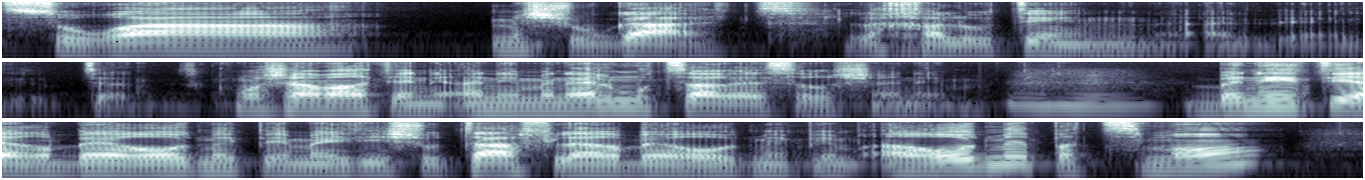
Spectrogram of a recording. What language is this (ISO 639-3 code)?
heb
